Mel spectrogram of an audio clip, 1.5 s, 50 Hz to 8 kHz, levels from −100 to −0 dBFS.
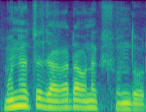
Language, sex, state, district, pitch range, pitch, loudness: Bengali, male, West Bengal, Alipurduar, 120-145 Hz, 135 Hz, -15 LUFS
